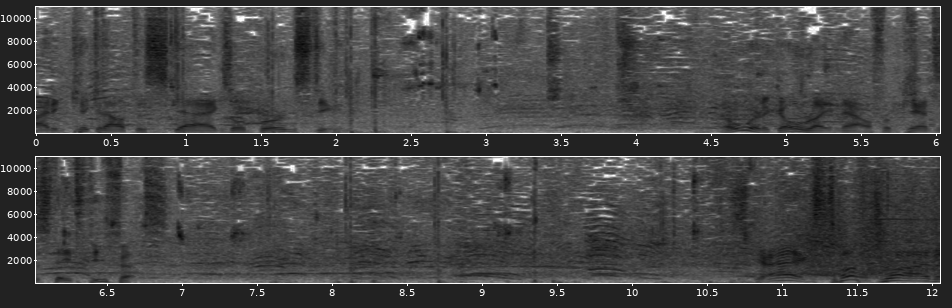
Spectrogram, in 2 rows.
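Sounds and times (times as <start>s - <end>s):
arena crowd noise: 0.0s - 12.0s
sneakers squeaking: 0.8s - 4.5s, 6.9s - 10.8s.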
